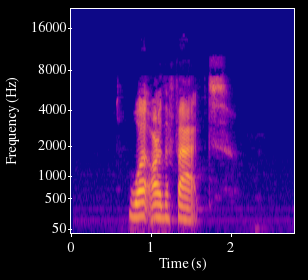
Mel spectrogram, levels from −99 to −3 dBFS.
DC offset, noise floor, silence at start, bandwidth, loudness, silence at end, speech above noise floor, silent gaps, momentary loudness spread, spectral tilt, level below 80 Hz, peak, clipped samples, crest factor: under 0.1%; -78 dBFS; 0.75 s; 10 kHz; -25 LUFS; 0.85 s; 53 dB; none; 16 LU; -2.5 dB/octave; -74 dBFS; -8 dBFS; under 0.1%; 22 dB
